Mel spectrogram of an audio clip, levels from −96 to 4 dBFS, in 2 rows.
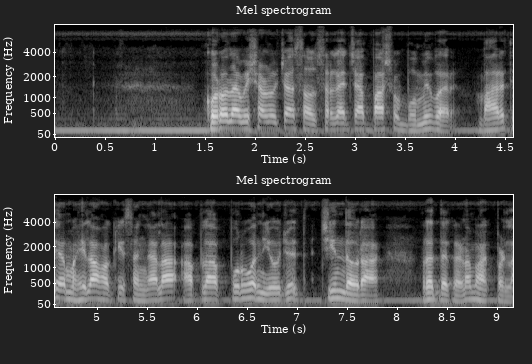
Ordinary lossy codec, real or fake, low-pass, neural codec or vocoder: none; fake; none; codec, 16 kHz, 8 kbps, FunCodec, trained on LibriTTS, 25 frames a second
